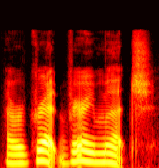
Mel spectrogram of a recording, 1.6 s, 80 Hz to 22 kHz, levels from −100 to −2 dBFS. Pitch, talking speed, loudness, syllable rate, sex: 185 Hz, 150 wpm, -18 LUFS, 4.4 syllables/s, female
